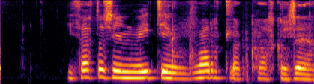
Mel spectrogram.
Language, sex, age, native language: Icelandic, male, 12, Icelandic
